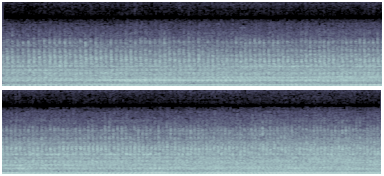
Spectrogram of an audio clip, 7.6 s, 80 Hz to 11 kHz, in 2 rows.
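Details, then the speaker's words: Champion 100812 generator (2019), revived after sitting about four years, powering shop lights: steady, even engine drone with no hunting or surging, running smooth at constant speed. Normal running. "That sounds like a generator. Let's see if it'll turn my stuff on now."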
